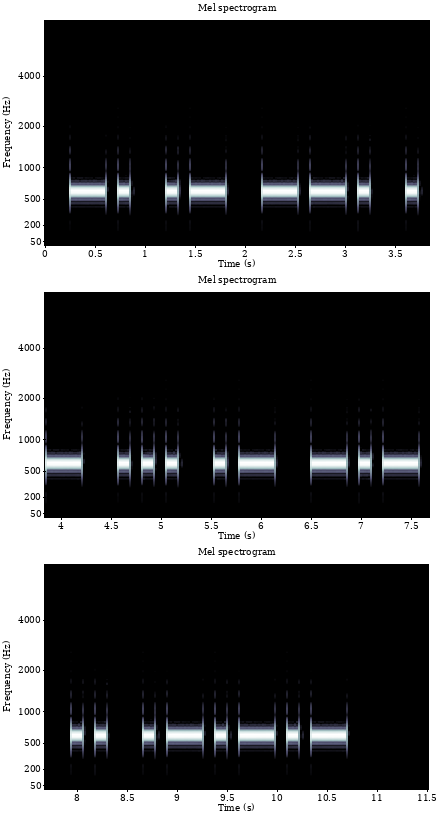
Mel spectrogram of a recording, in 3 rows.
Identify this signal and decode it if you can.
Morse code, heard as a keyed tone, about 10 wpm, 610 Hz. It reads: NAGASAKI.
